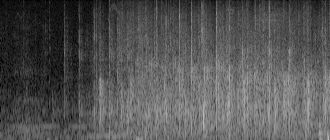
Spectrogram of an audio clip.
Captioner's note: applause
